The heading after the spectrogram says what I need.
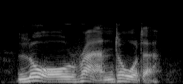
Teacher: sound like law and the next word begins in an uh you'll often hear a r sound linking them together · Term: intrusion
